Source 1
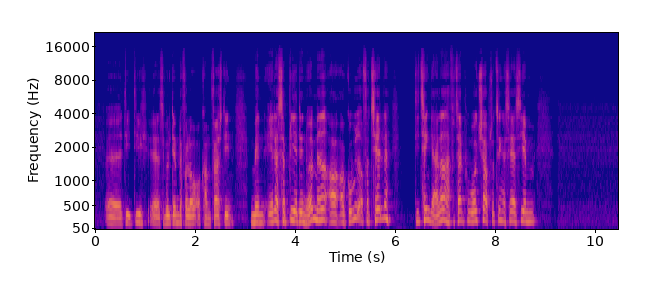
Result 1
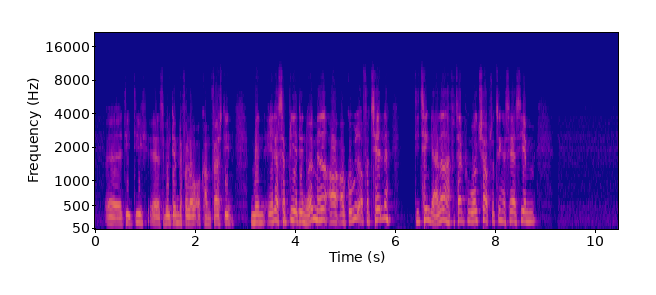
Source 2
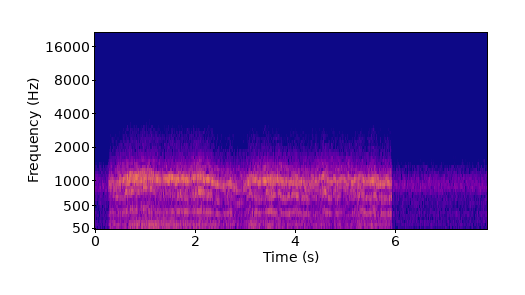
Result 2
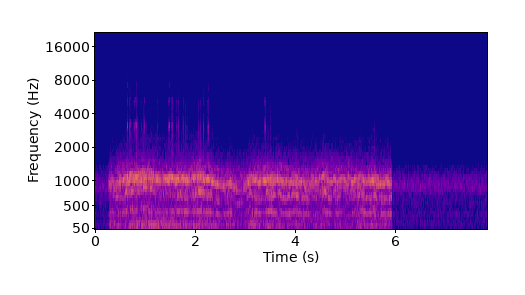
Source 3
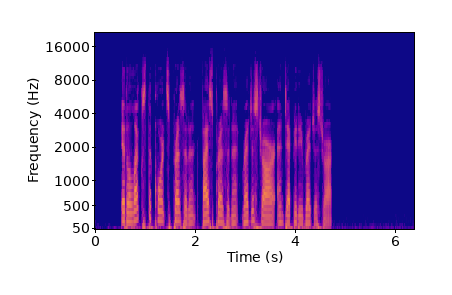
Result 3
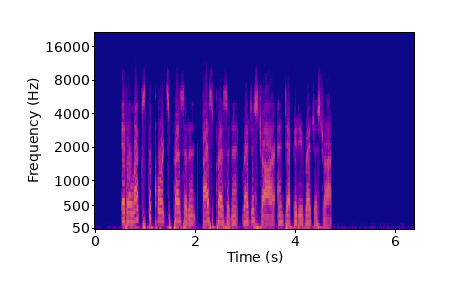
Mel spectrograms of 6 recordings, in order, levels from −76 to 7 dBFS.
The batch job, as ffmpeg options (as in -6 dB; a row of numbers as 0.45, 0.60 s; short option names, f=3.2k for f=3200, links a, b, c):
-filter_complex "[0:a]lowpass=4.7k,acrossover=split=160|3100[a][b][c];[b]asoftclip=type=hard:threshold=-19.5dB[d];[a][d][c]amix=inputs=3:normalize=0,volume=-2dB"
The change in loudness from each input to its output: -3.5, -2.0, -5.5 LU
